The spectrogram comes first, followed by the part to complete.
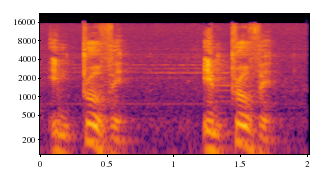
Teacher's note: chữ V đó luyến sang chữ Y thành là prove it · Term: luyến âm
